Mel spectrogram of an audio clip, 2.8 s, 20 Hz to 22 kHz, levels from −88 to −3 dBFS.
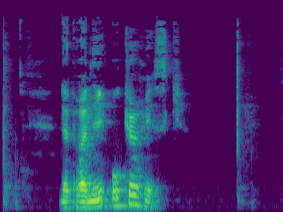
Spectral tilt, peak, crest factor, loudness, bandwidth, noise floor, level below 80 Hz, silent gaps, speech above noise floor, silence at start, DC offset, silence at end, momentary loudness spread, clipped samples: -5 dB/octave; -4 dBFS; 20 dB; -20 LUFS; 16 kHz; -50 dBFS; -58 dBFS; none; 30 dB; 0.05 s; under 0.1%; 0.45 s; 21 LU; under 0.1%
